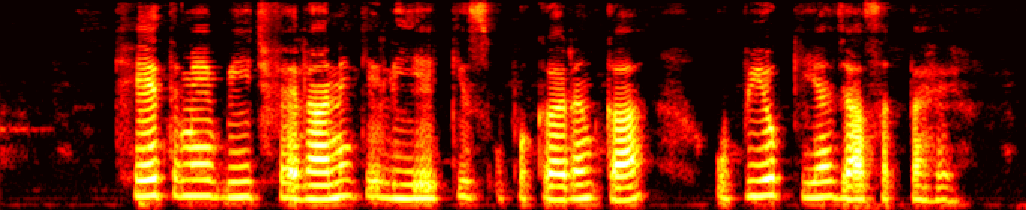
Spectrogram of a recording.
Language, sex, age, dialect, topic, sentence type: Hindi, female, 36-40, Marwari Dhudhari, agriculture, question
